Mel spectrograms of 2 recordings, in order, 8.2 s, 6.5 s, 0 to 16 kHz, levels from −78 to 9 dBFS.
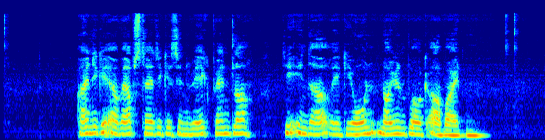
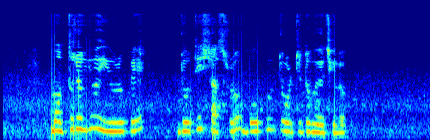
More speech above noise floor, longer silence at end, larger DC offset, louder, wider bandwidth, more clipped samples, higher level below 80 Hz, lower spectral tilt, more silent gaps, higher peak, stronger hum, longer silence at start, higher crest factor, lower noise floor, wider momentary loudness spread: first, 42 dB vs 29 dB; second, 0.9 s vs 1.3 s; neither; first, -19 LUFS vs -22 LUFS; about the same, 11.5 kHz vs 11.5 kHz; neither; about the same, -58 dBFS vs -54 dBFS; about the same, -6.5 dB/octave vs -6 dB/octave; neither; first, -4 dBFS vs -8 dBFS; neither; first, 1.15 s vs 0.5 s; about the same, 16 dB vs 16 dB; first, -60 dBFS vs -50 dBFS; about the same, 7 LU vs 8 LU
